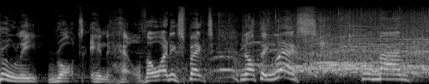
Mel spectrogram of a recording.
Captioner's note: audience cheers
